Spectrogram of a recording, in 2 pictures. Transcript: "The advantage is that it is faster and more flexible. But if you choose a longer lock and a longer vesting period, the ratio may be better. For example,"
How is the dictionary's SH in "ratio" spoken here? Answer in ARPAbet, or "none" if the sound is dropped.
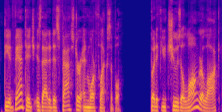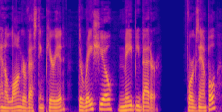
SH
